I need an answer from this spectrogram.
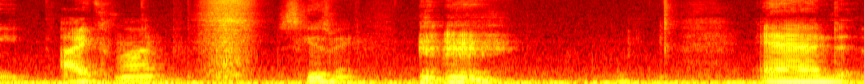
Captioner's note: sniffs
